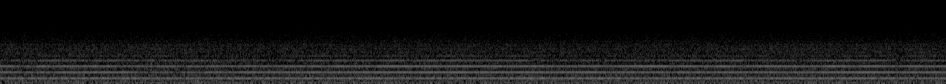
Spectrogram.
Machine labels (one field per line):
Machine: fan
